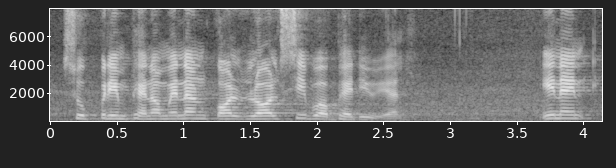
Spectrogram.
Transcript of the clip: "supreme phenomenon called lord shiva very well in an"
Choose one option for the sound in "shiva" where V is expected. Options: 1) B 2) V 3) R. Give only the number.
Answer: 1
